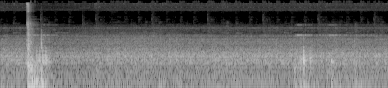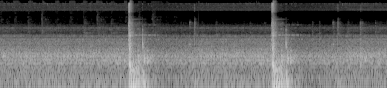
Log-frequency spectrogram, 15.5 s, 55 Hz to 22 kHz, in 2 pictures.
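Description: Arrows fitted with Red Trail Archery size 27 shafts strike a target in a sharp, loud impact, then more hits follow several seconds apart, each standing out over a steady outdoor background hiss.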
